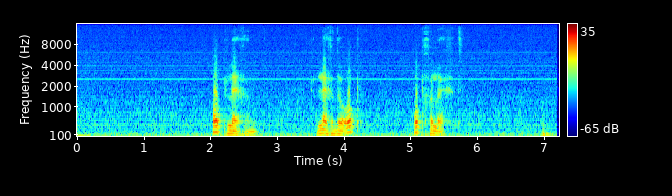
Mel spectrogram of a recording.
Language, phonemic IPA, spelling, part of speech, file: Dutch, /ˈɔplɛɣə(n)/, opleggen, verb, Nl-opleggen.ogg
- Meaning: 1. to put on 2. to impose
